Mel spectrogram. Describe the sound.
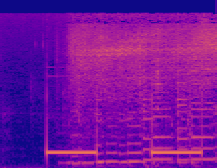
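Telephone dialling tones as a call is placed live on air: two long steady electronic beeps, each followed by lower stepping tones, loud and alone.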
